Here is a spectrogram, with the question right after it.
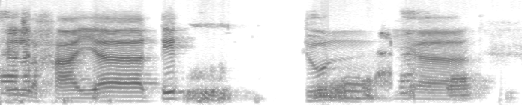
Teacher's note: alif lamnya alif lam syamsiyah, tidak dibaca tetapi langsung masuk ke huruf berikutnya, yaitu dal, ditandai dengan dalnya ada tasdidnya.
